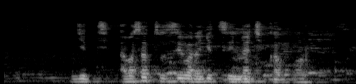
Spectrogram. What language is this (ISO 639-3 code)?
kin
